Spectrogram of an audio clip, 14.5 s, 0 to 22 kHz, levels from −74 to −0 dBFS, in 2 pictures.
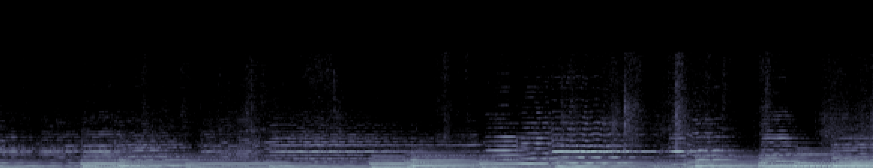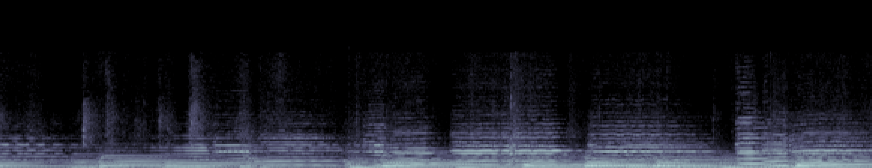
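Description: From 0 to 10.19 s, channel delay (comb filtering): one channel lags by about 5 ms before mono summing, notching out evenly spaced frequencies from around 100 Hz upward, leaving a hollow, phasey tone.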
